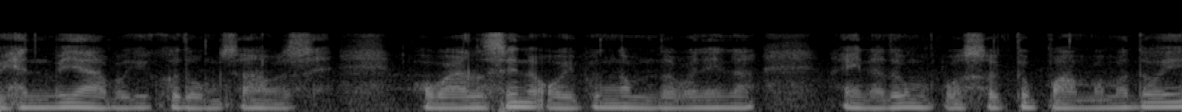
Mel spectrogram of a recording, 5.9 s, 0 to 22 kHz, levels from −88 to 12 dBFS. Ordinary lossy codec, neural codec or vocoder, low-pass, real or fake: none; none; 7.2 kHz; real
